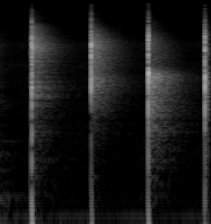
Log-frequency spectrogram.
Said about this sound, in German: Da muss ich ganz ehrlich mal klatschen für dich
